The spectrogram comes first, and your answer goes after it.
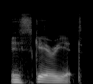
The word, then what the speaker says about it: Iscariot: Iscariot.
